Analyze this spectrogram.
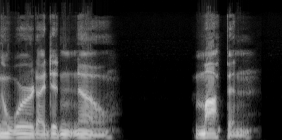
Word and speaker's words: Moppin: Moppin'. That's how she said it. Mop-in. 2 syllables.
